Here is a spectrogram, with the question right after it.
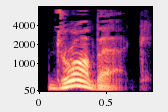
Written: drawback

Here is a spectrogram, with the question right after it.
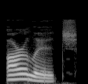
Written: arledge

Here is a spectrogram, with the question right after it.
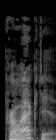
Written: proactive

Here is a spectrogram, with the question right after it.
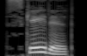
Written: skated

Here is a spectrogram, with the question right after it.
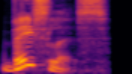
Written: baseless

